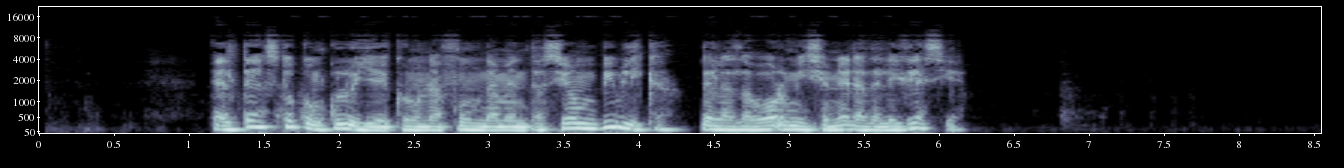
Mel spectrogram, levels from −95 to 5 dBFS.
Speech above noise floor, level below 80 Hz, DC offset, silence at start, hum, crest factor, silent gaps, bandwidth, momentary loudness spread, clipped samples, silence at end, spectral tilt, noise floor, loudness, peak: 70 dB; -44 dBFS; under 0.1%; 1.15 s; none; 12 dB; none; 7.8 kHz; 6 LU; under 0.1%; 2.4 s; -6.5 dB/octave; -82 dBFS; -13 LUFS; -2 dBFS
